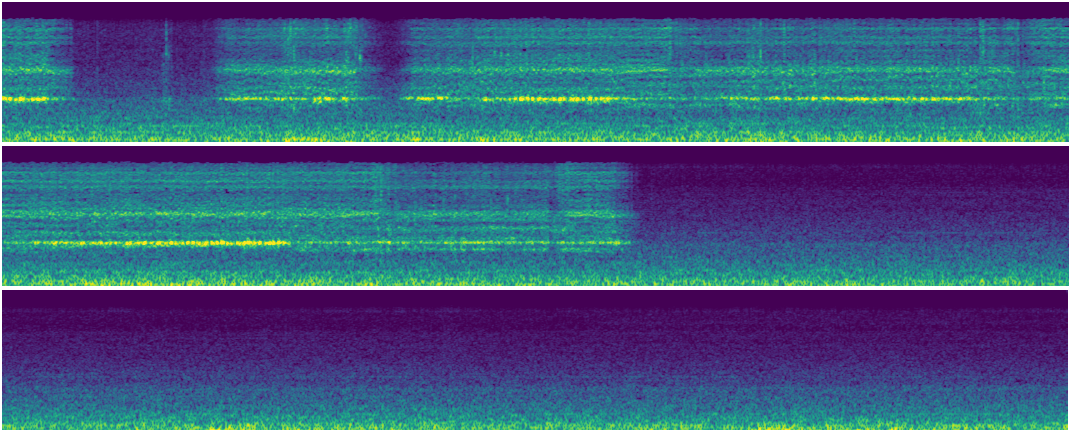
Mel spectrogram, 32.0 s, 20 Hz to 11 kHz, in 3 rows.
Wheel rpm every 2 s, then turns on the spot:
40, 60, 80, 100, 100, 100, 100, 100, 50, 0, 0, 0, 0, 0, 0, 0.
0-2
